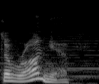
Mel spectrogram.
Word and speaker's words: Oranje: Oranje is pronounced Oranje.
